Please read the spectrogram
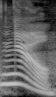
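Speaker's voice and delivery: high mewing cow elk call; cow call imitation. Caller imitating his cow call to move the bull, high mew. So I went.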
